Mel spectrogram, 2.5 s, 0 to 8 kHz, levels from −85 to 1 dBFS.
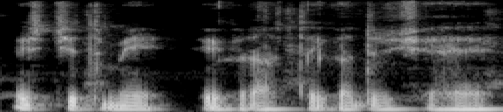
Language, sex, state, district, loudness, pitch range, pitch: Hindi, male, Jharkhand, Ranchi, -20 LUFS, 85-95 Hz, 90 Hz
